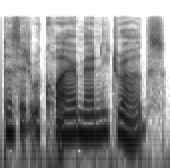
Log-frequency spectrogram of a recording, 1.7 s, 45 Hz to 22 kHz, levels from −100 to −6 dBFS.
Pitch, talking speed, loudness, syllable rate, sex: 155 Hz, 175 wpm, -20 LUFS, 4.8 syllables/s, male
